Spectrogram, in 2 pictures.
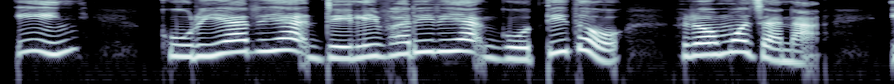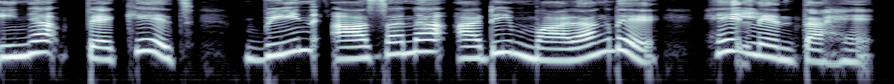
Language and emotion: Santali, happy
